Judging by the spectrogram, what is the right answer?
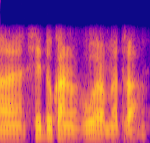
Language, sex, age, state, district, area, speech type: Manipuri, male, 18-30, Manipur, Churachandpur, rural, conversation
